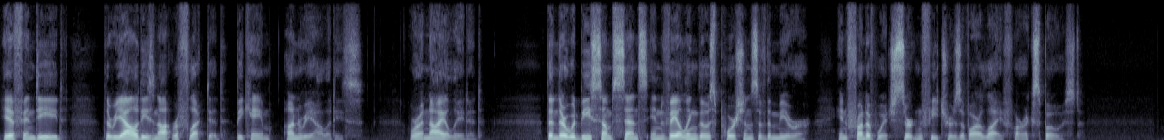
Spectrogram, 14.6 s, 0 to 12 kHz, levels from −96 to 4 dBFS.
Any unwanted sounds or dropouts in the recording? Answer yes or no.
no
